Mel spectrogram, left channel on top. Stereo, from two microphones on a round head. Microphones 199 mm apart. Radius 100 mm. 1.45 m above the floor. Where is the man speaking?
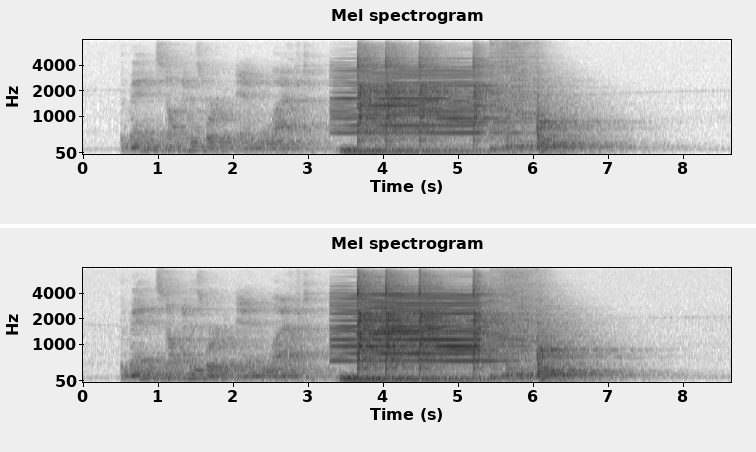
10° left (ahead or behind), 4.5 m.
